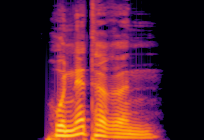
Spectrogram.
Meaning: inflection of honett: 1. strong genitive masculine/neuter singular comparative degree 2. weak/mixed genitive/dative all-gender singular comparative degree
- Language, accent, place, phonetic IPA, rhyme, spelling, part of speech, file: German, Germany, Berlin, [hoˈnɛtəʁən], -ɛtəʁən, honetteren, adjective, De-honetteren.ogg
